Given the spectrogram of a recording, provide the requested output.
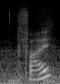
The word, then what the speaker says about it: Phi: Yeah, the phi symbol. Yeah, BJ White. Phi. Oh, there. Phi, P. Sounds like phi. Oh, well. Okay. It rhymes with pie.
